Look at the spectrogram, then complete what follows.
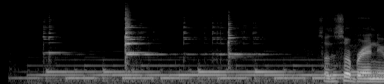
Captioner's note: metal clanking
